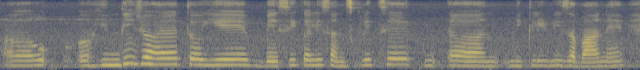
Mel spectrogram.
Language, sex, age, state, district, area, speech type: Urdu, female, 30-45, Maharashtra, Nashik, urban, spontaneous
